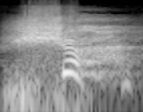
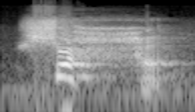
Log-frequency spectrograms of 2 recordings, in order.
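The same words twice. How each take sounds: First: The final h is cut short and plain. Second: The final h is held with doubled emphasis. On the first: The speaker calls it wrong. "सिर्फ शुह कह के वक्फ करने से गलत वक्फ है" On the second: The speaker calls it right. "बल्कि यहां पे अनफुसुश शुह कहेंगे"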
